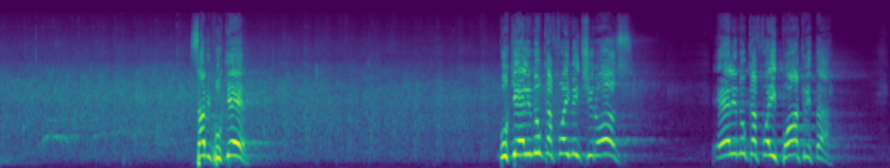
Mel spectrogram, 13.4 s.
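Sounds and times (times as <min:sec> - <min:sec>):
audience applause in church: 0:00.0 - 0:08.3
speech: 0:02.9 - 0:03.8, 0:07.5 - 0:09.4, 0:10.8 - 0:12.6.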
